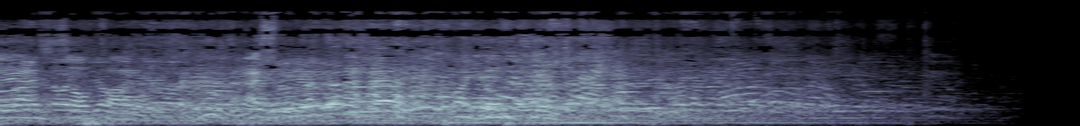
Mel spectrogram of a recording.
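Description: A crowd of young people chatters loudly.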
